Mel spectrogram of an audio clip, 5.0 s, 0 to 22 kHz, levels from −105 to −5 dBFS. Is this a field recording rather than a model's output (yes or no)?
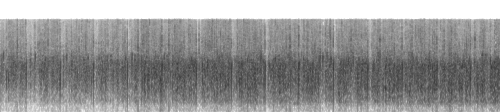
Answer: yes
